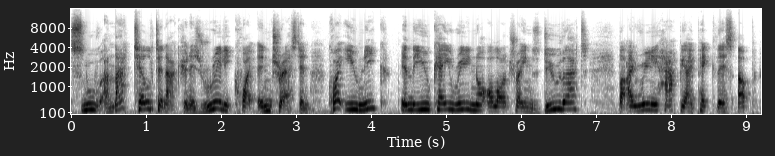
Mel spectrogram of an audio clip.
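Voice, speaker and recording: A high-pitched man with a Welsh accent and lively intonation, at a moderate pace and very even loudness. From Wales. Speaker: model railway YouTuber. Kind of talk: casual video review. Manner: conversational, addressing viewers.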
